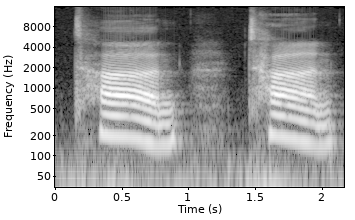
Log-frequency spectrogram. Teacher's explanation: And we make the long sound. No R, turn, turn. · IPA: /tɜːn/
